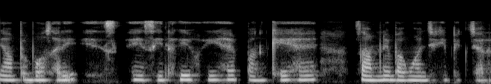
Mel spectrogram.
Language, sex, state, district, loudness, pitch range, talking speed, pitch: Hindi, female, Delhi, New Delhi, -19 LUFS, 195-210 Hz, 205 wpm, 200 Hz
